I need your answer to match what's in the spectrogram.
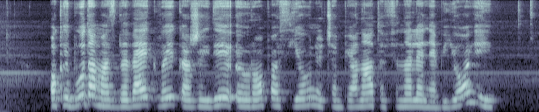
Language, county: Lithuanian, Panevėžys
